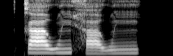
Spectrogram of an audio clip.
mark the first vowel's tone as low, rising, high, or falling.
high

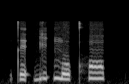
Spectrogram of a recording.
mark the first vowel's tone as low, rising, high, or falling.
low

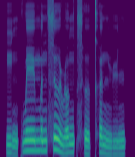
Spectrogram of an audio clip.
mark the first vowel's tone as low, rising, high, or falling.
low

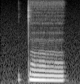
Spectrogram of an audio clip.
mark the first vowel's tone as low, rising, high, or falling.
low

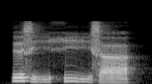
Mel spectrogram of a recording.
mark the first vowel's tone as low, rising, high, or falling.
high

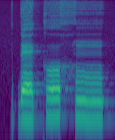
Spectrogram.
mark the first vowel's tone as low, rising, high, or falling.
low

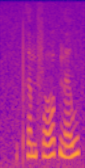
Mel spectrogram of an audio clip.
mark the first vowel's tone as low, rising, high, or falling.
low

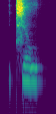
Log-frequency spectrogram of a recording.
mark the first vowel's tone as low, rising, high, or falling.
low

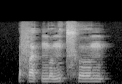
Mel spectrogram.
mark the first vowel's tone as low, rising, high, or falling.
low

